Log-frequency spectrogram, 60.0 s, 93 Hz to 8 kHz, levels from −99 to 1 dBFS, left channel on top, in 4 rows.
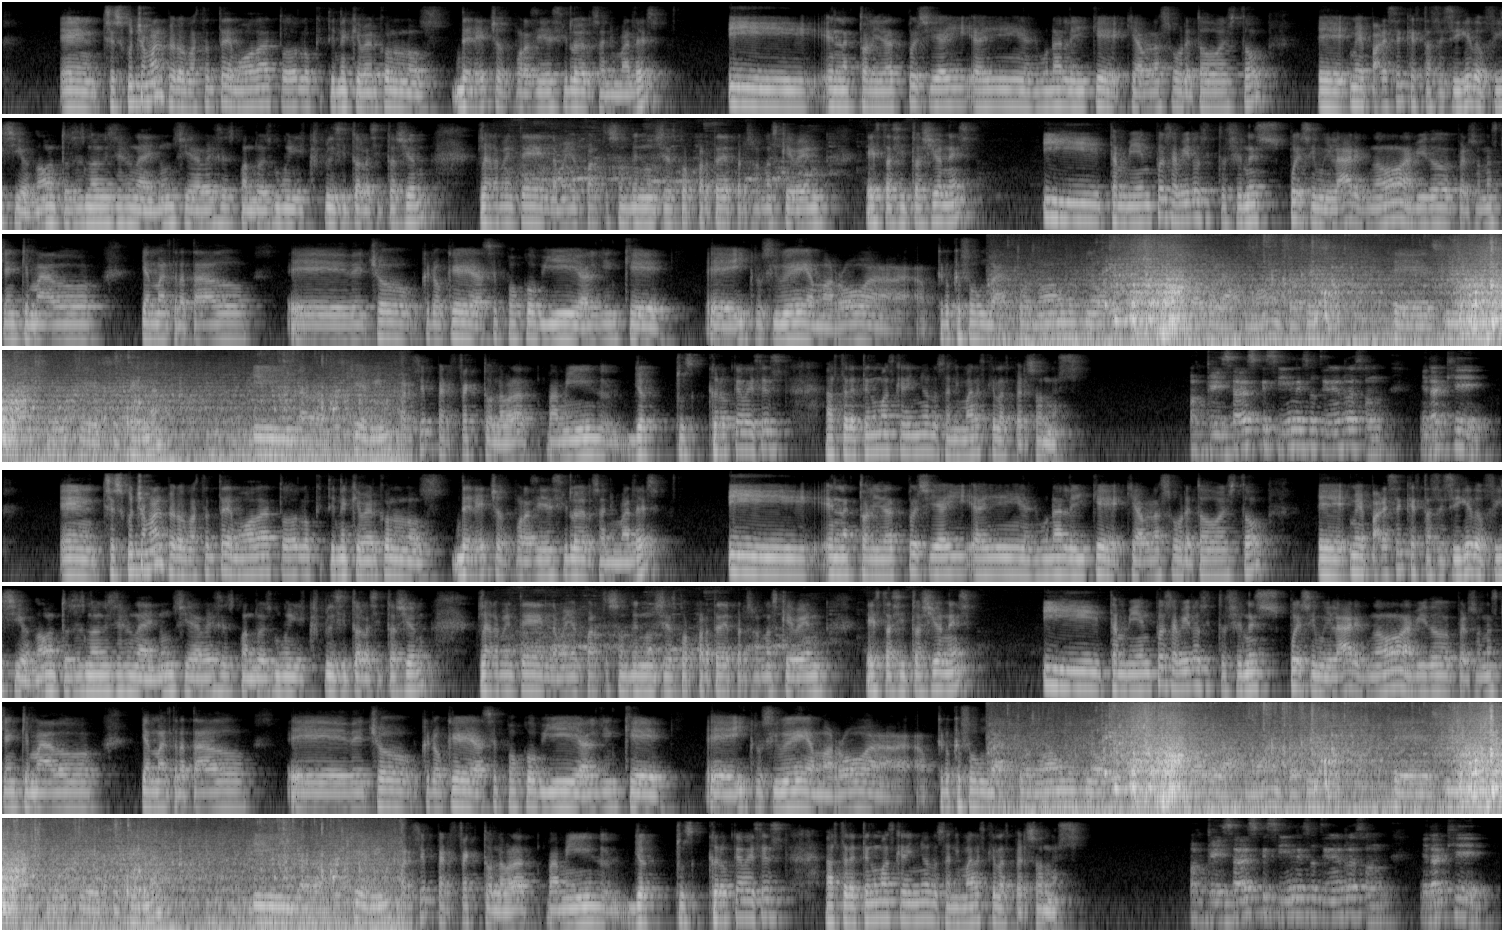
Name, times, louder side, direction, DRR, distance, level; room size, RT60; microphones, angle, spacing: voice 1, 0.6-6.6 7.3-12.6 13.2-24.7 25.4-32.4 32.9-36.6 37.0-43.3 43.9-46.7 47.5-51.5 51.7-55.8, right 1 dB, 15° right, 5 dB, 0.7 m, -34 dB
Laughter / Crowd, 19.9-25.4 25.9-26.0 26.8-27.1, equal, 30° left, 2.5 m, -50 dB
sound 1, 39.8-49.0, right 3 dB, 60° right, 0.9 m, -27 dB
voice 2, 56.9-58.8 59.2-59.7, left 1 dB, 60° left, 0 dB, 4.2 m, -39 dB
13.0 x 8.6 x 2.7 m, 0.44 s
head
